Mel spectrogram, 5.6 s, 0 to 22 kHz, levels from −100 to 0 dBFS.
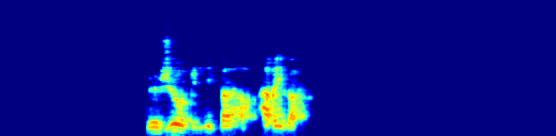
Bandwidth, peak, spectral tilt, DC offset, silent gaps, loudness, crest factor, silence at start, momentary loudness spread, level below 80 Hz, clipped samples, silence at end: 6.8 kHz; -6 dBFS; -6.5 dB/octave; under 0.1%; none; -26 LUFS; 24 dB; 1.45 s; 8 LU; -80 dBFS; under 0.1%; 2.5 s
